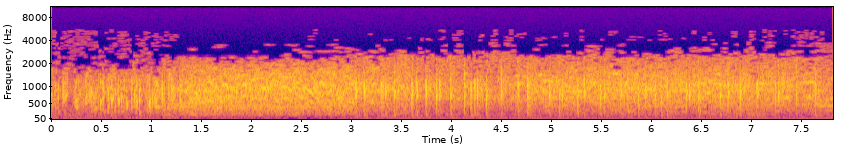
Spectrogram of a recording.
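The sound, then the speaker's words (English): A dense, continuous barrage of sharp crackles and pops as milk is poured over Snappies breakfast cereal, bursting like a string of small firecrackers, loud with no pauses throughout. “But when you pour milk over Snappies, you get action.”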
